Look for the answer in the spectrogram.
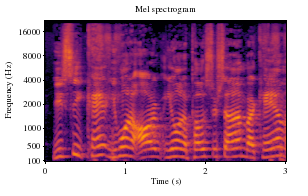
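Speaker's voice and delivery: high, loud, eager dad voice; proud dad imitation. Dad to kids in the surf shop, eagerly boastful. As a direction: imitate a dad pitching his son to strangers.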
